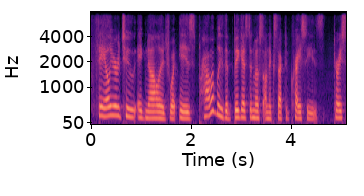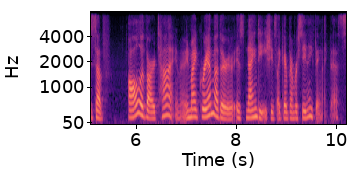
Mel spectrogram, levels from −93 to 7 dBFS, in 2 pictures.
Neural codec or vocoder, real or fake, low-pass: codec, 16 kHz in and 24 kHz out, 0.6 kbps, FocalCodec, streaming, 2048 codes; fake; 7.2 kHz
